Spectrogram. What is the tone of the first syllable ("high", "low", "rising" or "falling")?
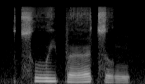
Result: high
